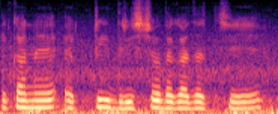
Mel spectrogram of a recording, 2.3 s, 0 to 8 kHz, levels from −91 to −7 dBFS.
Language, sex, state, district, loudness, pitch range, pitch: Bengali, male, Assam, Hailakandi, -14 LUFS, 165-190 Hz, 175 Hz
